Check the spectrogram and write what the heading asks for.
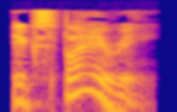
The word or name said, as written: expiry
